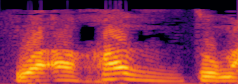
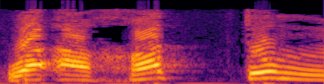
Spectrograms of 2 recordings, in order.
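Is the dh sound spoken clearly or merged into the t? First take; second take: clear; merged. First: The dh sound is pronounced clearly before t. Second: The dh sound is merged into the t.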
